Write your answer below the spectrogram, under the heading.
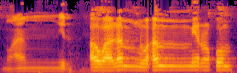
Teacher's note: Untuk mimnya diberi gunnah yang sempurna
